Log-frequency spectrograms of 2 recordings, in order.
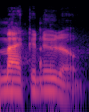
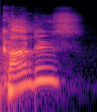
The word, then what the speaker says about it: Macanudo: I mine was, haven't uh, smoked The one Macandus? in like a long time. Well, how the fuck do you pronounce it then? I think it's Macandu. for me it was Romeo. thought it was and Juliet. Macanudo.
